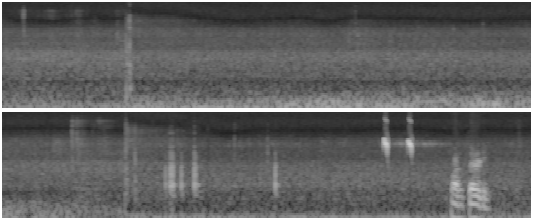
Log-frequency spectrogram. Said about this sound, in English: In response to wild birds coming around the parking lot area.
